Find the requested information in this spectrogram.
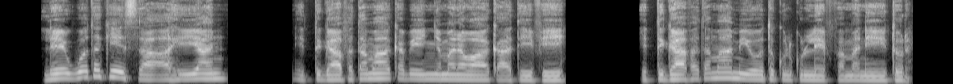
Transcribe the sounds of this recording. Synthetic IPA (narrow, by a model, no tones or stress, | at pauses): le̞ːwːɔt̪ɐke̞ːsːaːɐɦɪjaːn | ɪt̪ːɪɡaːfɐt̪ɐmaːkʼɐbe̞ːɲːɐmɐnɐwaːkʼaːt̪iːfɪ | ɪt̪ːɪɡaːfɐt̪ɐmaːmɪjo̞ːt̪ɐkʊlkʼʊlːe̞ːfːɐmɐniːt̪ʊɾɛ̥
